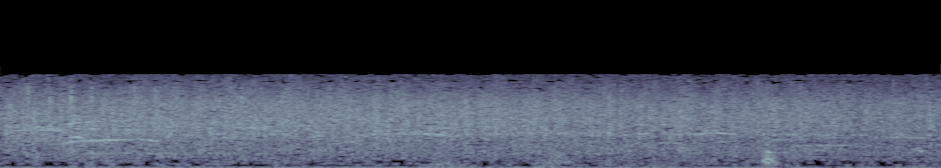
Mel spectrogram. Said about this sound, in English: Oh, come on. Let's give him some applause.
